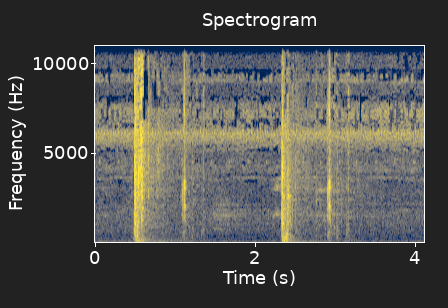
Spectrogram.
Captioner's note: knife thudding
